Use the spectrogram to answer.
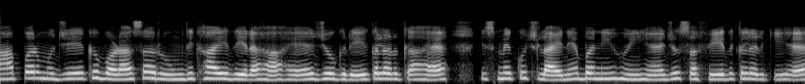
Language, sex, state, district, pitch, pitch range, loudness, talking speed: Hindi, female, Odisha, Khordha, 250 Hz, 230-265 Hz, -15 LUFS, 200 wpm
